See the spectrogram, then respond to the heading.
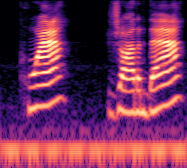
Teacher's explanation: I call the open E nasal or palatalized open E a duck quack.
